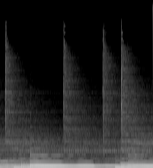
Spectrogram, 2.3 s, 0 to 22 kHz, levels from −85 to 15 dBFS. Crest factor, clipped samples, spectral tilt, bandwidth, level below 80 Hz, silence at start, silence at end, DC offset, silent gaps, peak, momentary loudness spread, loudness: 10 dB; under 0.1%; -9.5 dB/octave; 10.5 kHz; -44 dBFS; 0 s; 0 s; under 0.1%; none; -2 dBFS; 7 LU; -15 LUFS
